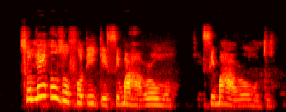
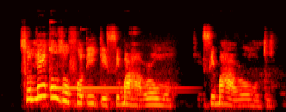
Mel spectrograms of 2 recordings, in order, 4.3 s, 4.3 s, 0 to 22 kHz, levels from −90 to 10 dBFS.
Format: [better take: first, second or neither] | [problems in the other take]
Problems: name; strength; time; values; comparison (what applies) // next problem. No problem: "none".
first | background sound (Doorbell); 10 dB below the speech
